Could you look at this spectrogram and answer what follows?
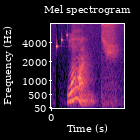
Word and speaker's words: launch: 작대기 표시가 없다는 것은 한 호흡으로 이 단어를 발음을 해야 된다는 거예요. launch, launch, launch, launch.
